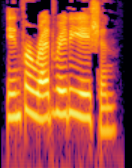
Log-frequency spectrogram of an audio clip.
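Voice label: "infrared radiation", British English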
